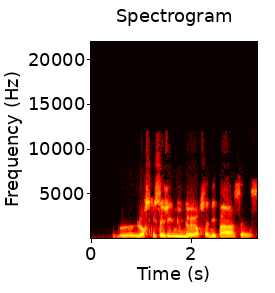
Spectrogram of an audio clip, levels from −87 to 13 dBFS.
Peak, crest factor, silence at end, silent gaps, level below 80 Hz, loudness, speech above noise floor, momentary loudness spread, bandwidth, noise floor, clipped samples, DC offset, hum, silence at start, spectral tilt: -2 dBFS; 14 dB; 0 s; none; -66 dBFS; -14 LUFS; 27 dB; 10 LU; 9.4 kHz; -41 dBFS; under 0.1%; 0.1%; none; 0.45 s; -4.5 dB/octave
